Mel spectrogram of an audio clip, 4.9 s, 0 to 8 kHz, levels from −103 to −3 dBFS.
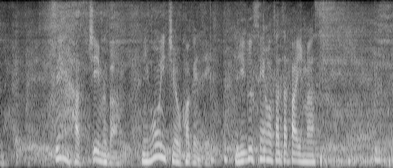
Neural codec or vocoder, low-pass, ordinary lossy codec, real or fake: codec, 16 kHz, 4 kbps, X-Codec, WavLM features, trained on Multilingual LibriSpeech; none; none; fake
